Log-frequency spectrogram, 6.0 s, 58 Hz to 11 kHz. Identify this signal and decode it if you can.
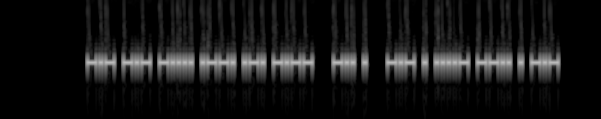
Morse code, heard as a keyed tone, about 40 wpm, 700 Hz. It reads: KK6PRY DE KE4ZEK
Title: USA Callsign DE Callsign - 6 Characters - 40wpm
